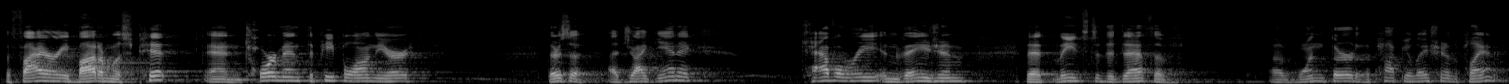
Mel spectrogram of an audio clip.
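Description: A middle-aged man preaching a sermon from a pulpit, measured and emphatic, leaning hard on key phrases. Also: on the high side. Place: church sanctuary at a pulpit. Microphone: pulpit microphones. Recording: long church reverb.

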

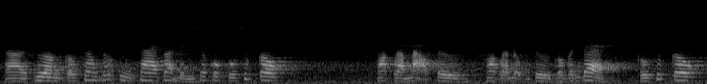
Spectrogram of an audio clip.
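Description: Woman, northern Vietnamese accent, English teacher, fairly low voice, drilling questions, echoey lo-fi recording. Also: a little fast. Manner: drilling, keeps checking with rhetorical questions. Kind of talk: online exam-prep lesson. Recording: echoey, dull lo-fi with faint noise.

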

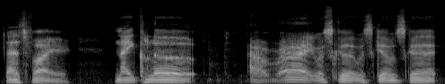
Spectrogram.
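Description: A young man giving casual, excitable gameplay commentary, trash-talking and laughing as he plays. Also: fairly low pitch, slow. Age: young adult. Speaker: gaming YouTuber.

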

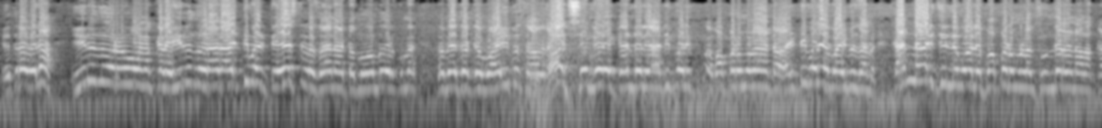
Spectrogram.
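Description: A man's voice: very high voice, fairly even intonation, quick pace, few pauses. A man with a Kerala Malayali accent hawking like a street fish seller, calling out and repeating prices and mixing English slang into his Malayalam. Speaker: fish seller promoting the day's catch. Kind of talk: street-vendor sales patter for social media. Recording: noisy outdoor market with vehicles and crowd.

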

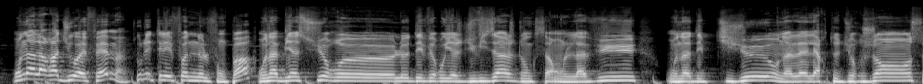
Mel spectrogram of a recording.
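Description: A man casually reviewing a budget phone, talking in a chatty way full of fillers. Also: a little high. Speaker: tech reviewer.

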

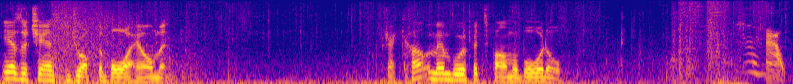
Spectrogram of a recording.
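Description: A man's voice: medium pitch, lively intonation, normal speed, long pauses, a little hiss or hum. Chatty stuffy-nosed man playing a game. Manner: chatty, muttering to himself while playing. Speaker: gameplay commentator. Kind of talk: casual let's-play commentary.

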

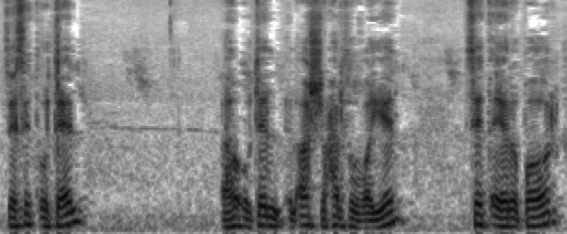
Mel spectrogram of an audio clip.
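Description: A man with an Egyptian Arabic accent gives a classroom-style French grammar lesson, patiently repeating words so students can drill them. His husky voice is medium-pitched, fairly quick, and lively in intonation.

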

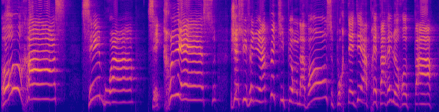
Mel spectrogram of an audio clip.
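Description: A man reading a children's story, voicing a joyful, doting female ogress with a very high, shrill, gushing voice. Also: expressive, takes it slowly, bright, forceful tone, heavily acted.

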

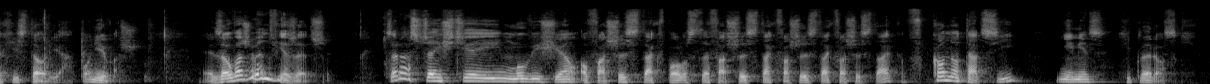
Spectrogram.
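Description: A man's voice: medium pitch, darkish tone, breathy edge. An older man giving casual commentary to camera from his home kitchen, talking conversationally and pushing his voice up on key points. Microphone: webcam at desk.

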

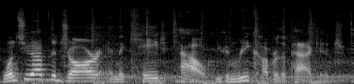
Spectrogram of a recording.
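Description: A man's voice: fairly high pitch, sing-song, brisk, over music. Plainspoken Midwestern man explaining beekeeping steps. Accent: Midwestern American. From United States. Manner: clear step-by-step explaining, practical and plain. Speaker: beekeeping instructor. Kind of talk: scripted instructional narration.

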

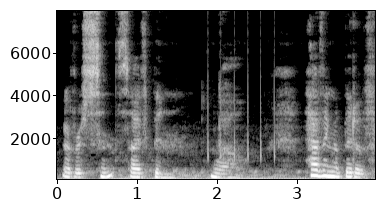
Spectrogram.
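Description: A woman voicing a lonely, motherly witch in a gentle half-whispered voice, as whispered role-play. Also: medium pitch, a little slow, slight background noise, natural voice. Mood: tender.

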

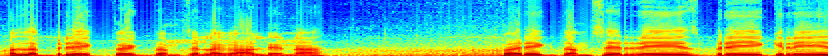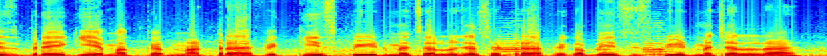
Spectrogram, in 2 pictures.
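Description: A man's voice: a little high, fairly even intonation, moderate pace. A young man in casual motovlog commentary, riding a scooter through city traffic and chattily explaining tips to viewers through a helmet mic. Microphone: helmet mic recording from a ride. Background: faint traffic and wind.

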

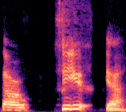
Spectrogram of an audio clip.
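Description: A young woman chats as an interviewer on a video call. Her voice is medium in pitch, and her style is casual and conversational. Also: wildly swooping pitch, slow. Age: young adult. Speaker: interviewer, host. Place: indoor kitchen at home, video call.

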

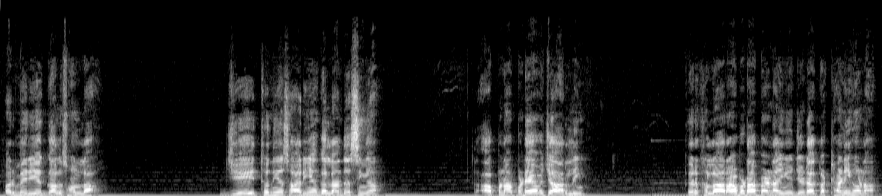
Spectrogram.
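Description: A man's voice: high voice, brisk, long pauses, faint music behind, natural voice. A young man with a Punjabi accent acting a bossy, commanding husband in a domestic drama. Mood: stern.

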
